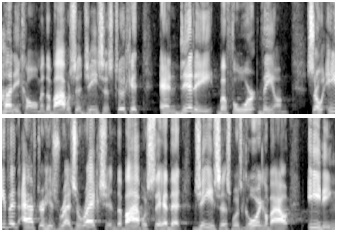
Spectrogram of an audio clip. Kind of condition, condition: setting, large echoing room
